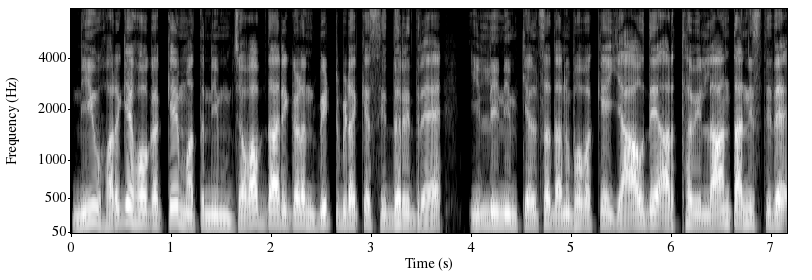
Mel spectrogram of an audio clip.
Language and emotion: Kannada, angry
